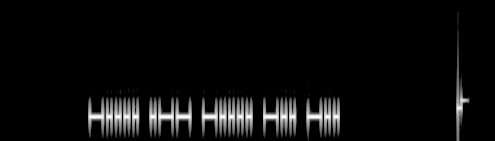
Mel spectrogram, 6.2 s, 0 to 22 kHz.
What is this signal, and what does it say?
Morse code, heard as a keyed tone, about 22 wpm, 700 Hz. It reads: 6W6DD
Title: Five Challenging Letter-Number Combinations 22wpm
